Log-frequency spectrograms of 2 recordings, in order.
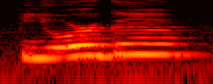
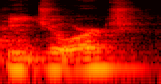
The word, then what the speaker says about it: Bjorge: like Norwegian is it it's supposed to be pronounced um borga but it's too hard for getting Americans to say Bor I'm thinking be George oh yeah that I've heard that one a lot or think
